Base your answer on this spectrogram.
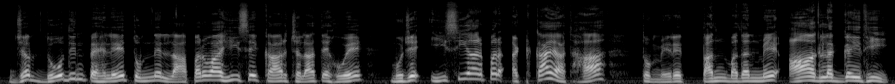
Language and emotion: Hindi, angry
